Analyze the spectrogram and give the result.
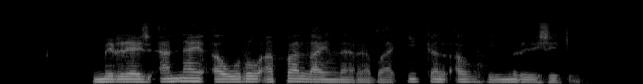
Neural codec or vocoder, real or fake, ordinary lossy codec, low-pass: codec, 16 kHz, 1.1 kbps, Voila-Tokenizer; fake; MP3, 48 kbps; 7.2 kHz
